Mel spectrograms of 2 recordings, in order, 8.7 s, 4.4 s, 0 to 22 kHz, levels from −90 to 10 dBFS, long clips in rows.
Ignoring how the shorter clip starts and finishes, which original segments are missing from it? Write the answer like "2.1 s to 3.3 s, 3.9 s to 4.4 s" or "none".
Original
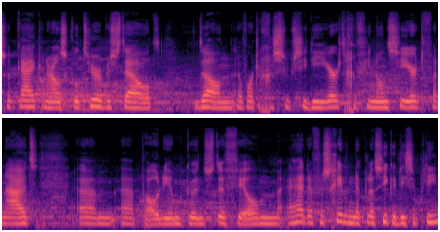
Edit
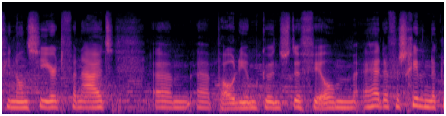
none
